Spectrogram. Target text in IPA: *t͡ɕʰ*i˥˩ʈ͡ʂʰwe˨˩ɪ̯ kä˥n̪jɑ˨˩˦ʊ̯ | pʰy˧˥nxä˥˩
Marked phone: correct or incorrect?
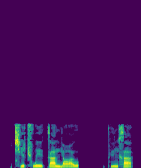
correct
